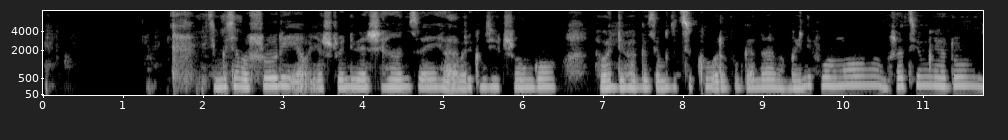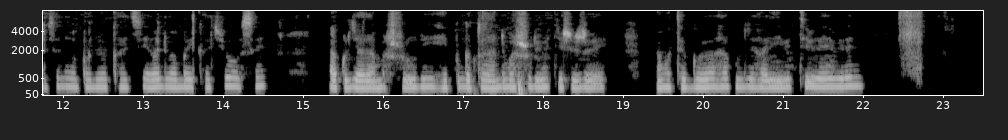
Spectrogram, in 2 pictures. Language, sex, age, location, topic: Kinyarwanda, female, 18-24, Kigali, education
